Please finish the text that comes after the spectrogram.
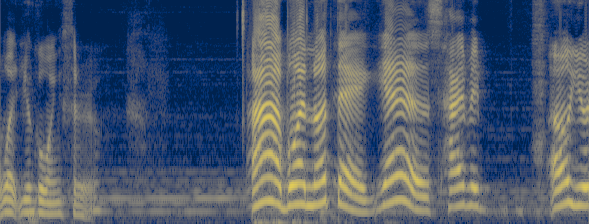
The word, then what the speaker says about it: boa noite: Okay, so not bom, but boa noite.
